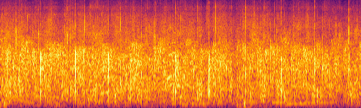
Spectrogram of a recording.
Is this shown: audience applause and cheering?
yes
